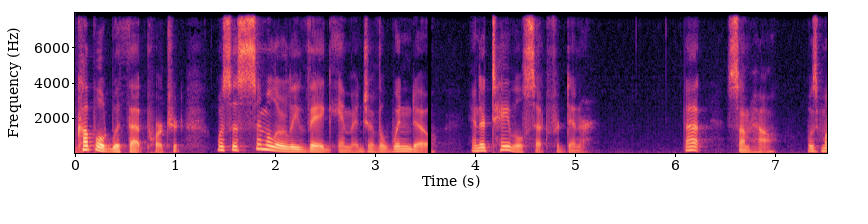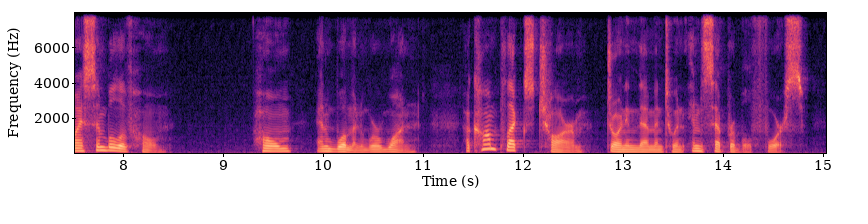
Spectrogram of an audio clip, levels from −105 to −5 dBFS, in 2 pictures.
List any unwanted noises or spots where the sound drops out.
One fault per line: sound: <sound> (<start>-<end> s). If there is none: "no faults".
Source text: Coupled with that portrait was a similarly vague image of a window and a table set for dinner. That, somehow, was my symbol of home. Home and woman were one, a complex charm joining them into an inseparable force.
sound: dropout (3.5-3.6 s)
